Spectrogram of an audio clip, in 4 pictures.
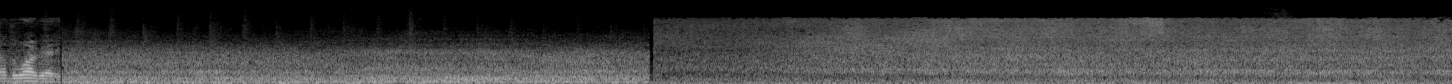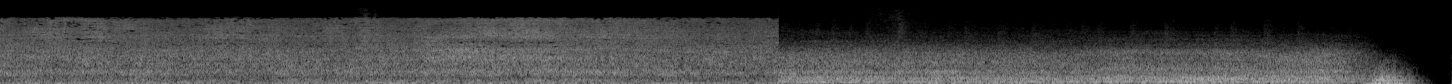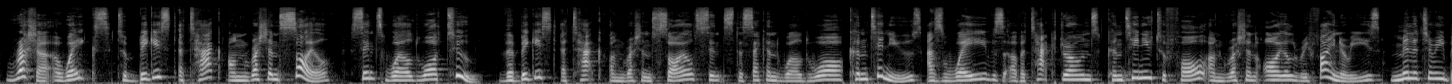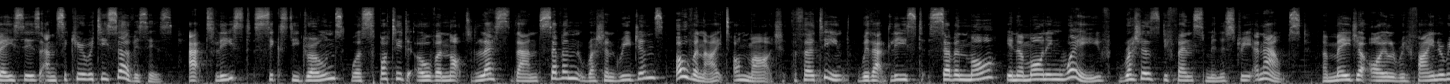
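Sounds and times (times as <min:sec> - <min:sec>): fire rushing noise: 0:00.0 - 0:28.8.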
